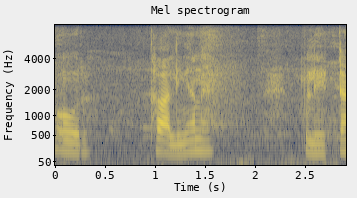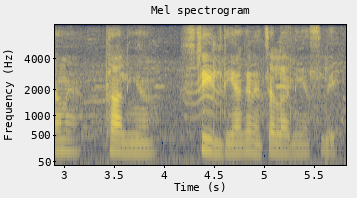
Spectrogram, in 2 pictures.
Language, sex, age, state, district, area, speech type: Dogri, female, 60+, Jammu and Kashmir, Samba, urban, spontaneous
